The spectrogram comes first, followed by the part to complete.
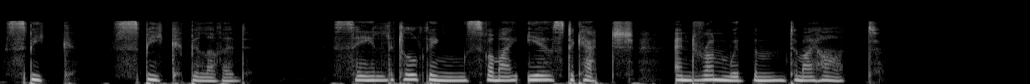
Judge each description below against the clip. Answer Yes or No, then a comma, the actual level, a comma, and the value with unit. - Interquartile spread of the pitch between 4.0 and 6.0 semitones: No, narrow, 2.5 semitones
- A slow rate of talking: Yes, slow, 105 wpm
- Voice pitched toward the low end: No, high, 190 Hz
